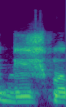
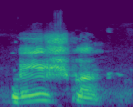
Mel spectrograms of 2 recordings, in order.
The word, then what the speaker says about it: भीष्म: हम आते भीष्म पर तो आप देख रहे होंगे जो बकार है उसमें दीर्घ इकार है और उसके पश्चात जो श है वो मूर्धन्य सकार वाला है और म का उच्चारण भी पूरा करना है तो कुछ इस प्रकार होगा भीष्म भीष्म भीष्म ठीक है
